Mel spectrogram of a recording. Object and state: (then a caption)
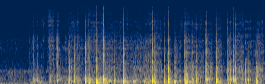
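Cardboard box, tapped. Fingertips and medium painted nails tap and scratch across the top of a large, flat, hollow brown corrugated cardboard Huawei laptop shipping box lying on a table. After a quiet first half-second, a quick, uneven series of soft, hollow, low taps begins, mixed with light scratching. Each tap dies away almost at once.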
